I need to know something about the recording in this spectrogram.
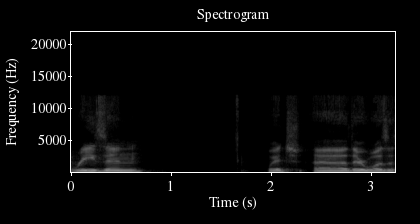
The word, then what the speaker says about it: RZN: fell into place like oh rzn or pronounce it reason which uh there was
